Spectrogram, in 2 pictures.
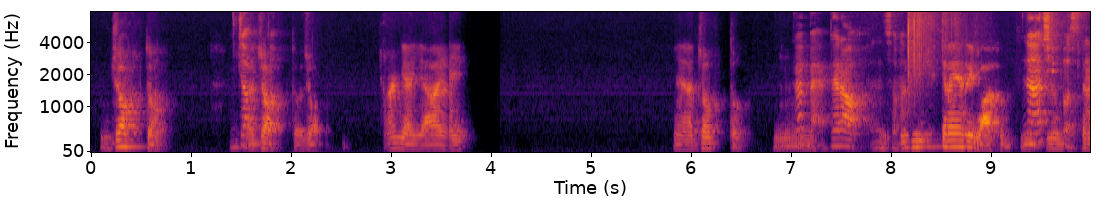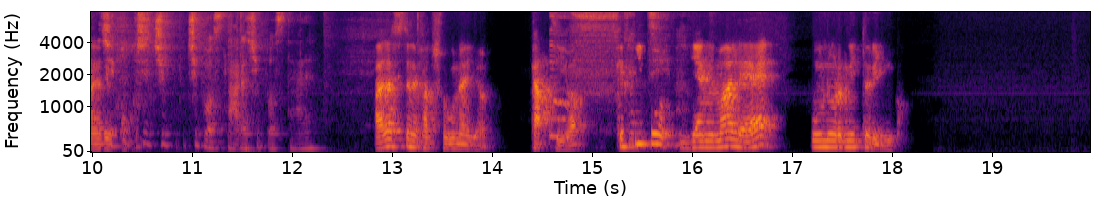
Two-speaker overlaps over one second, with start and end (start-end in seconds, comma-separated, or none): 9.3-10.6, 14.6-15.9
